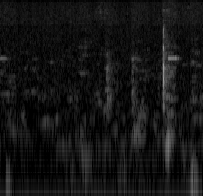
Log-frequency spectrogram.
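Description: Faint clicks against quiet room tone: a few light clicks, the sharpest about one and a half seconds in, then a low thump at the end.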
